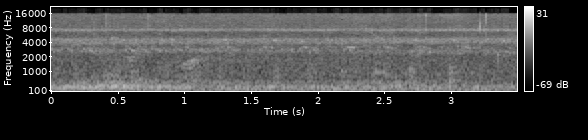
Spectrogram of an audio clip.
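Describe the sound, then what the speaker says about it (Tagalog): Birds at a riverside campsite in Tanay call noisily and continuously against a dense outdoor din, steady and fairly loud throughout the evening scene. "Ang ingay na ng mga ibon."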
